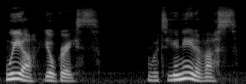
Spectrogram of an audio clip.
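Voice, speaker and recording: A woman's voice: on the low side, expressive, moderate pace, a little mellow, no room sound, lightly acted. A woman playing a composed, confident young knight in an audio drama, with restrained formal delivery. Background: music.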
